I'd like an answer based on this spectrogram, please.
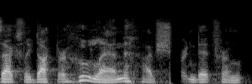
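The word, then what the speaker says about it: Hew Len: heads nodding in dr len's world and it's actually dr hulen i've shortened it from e to dr len but it's actually dr hulen if you want to say his name correctly in doctor hulen's world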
